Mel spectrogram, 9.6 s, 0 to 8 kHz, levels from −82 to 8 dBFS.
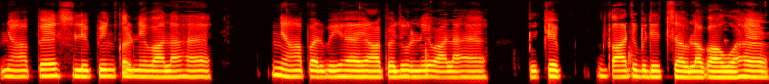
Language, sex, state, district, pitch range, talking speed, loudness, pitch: Hindi, male, Bihar, Bhagalpur, 170-185 Hz, 150 wpm, -15 LUFS, 175 Hz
